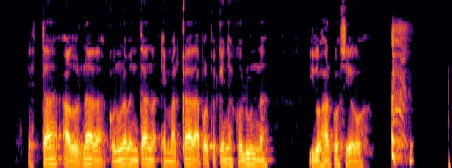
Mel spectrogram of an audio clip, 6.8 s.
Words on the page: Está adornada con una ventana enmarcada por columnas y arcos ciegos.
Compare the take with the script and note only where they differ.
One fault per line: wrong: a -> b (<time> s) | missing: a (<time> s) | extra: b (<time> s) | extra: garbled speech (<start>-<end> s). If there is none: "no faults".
extra: pequeñas (3.1 s)
extra: dos (4.7 s)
